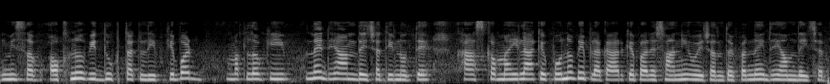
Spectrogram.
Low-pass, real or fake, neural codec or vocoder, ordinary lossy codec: none; fake; codec, 16 kHz, 2 kbps, X-Codec, HuBERT features, trained on LibriSpeech; none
